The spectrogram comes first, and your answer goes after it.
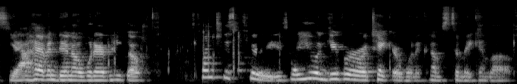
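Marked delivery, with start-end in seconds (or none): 2.0-5.1 voice lowered right down for effect. Showing how to ask a partner over dinner: dropped, lowered voice. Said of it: "Did you see how I just dropped my voice?".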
